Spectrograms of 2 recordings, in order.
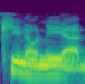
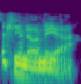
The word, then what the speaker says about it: koinonia: it a little bit um yeah konia it's pronounced kenonia the oi is a is what we call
